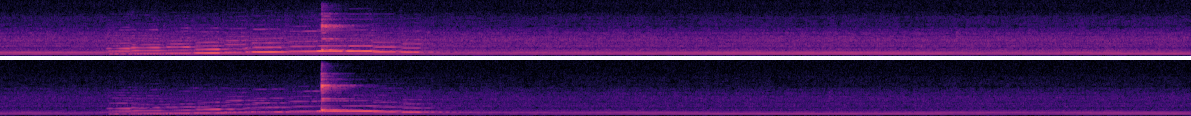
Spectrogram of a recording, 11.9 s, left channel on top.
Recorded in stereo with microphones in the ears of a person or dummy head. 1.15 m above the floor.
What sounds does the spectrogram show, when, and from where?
1.1 s a flute: 70° left (ahead or behind), 0.7 m
3.2 s a bell: 30° right (ahead or behind), 0.6 m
